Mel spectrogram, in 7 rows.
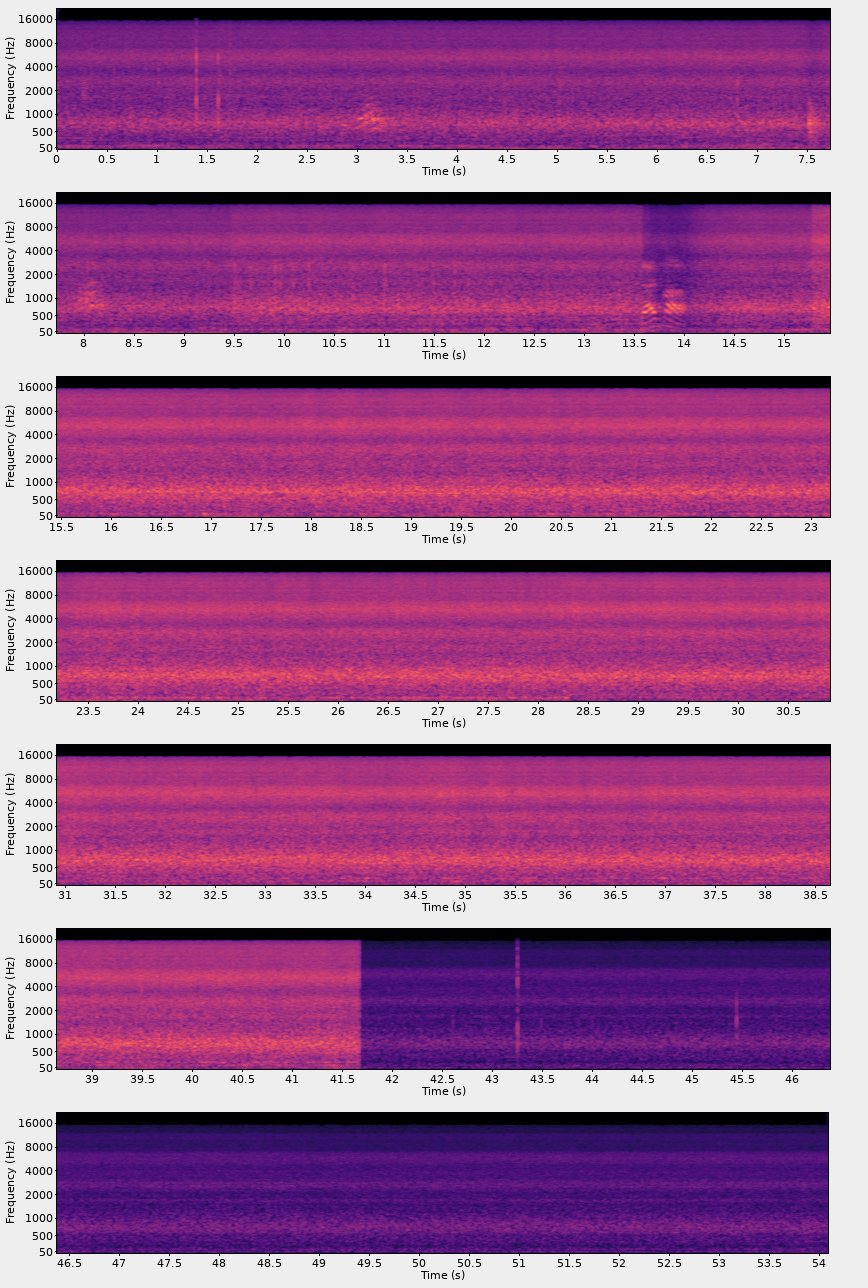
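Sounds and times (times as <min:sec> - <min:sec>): waterfall rushing: 0:00.0 - 0:41.7.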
